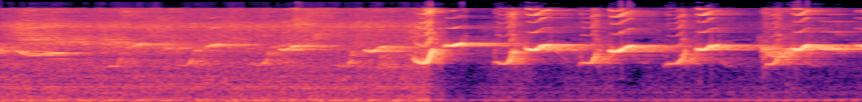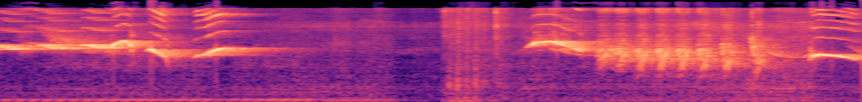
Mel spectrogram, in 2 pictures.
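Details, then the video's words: Sooty-headed bulbul in lively, constant song used as a lure to provoke reluctant bulbuls into singing: a rapid string of bright, chattering whistled notes, some rising and some falling, running for several seconds before a brief pause and a fresh burst. "Suara pancingan sirtu pikat gacor dor,sangat ampuh untuk memancing sirtu malas bunyi."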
